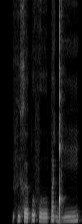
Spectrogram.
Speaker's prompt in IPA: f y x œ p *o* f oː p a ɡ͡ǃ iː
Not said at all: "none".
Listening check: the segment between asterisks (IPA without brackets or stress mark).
o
